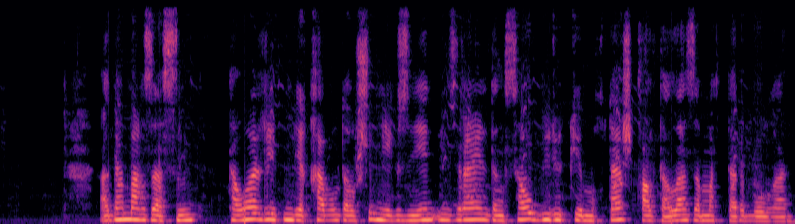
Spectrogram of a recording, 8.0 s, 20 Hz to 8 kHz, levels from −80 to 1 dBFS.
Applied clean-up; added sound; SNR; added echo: neural separator model SepFormer DNS4.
